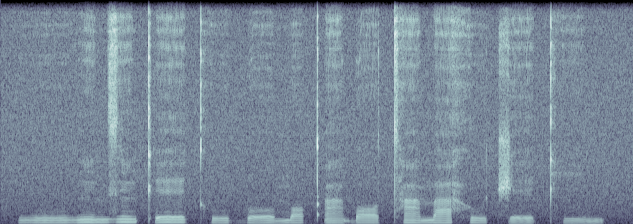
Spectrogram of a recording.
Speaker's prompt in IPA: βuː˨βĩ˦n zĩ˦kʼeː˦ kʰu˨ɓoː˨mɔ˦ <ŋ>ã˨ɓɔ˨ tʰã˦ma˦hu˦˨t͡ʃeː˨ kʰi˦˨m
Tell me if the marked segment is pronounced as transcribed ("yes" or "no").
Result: no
